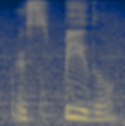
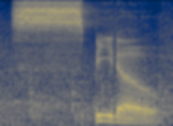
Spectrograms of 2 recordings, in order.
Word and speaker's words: Speedo: Es muy común que ustedes latinos están muy acostumbrados de pronunciar las S con E primero, porque se hace así en español. Pero en inglés es solo el sonido S de una.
